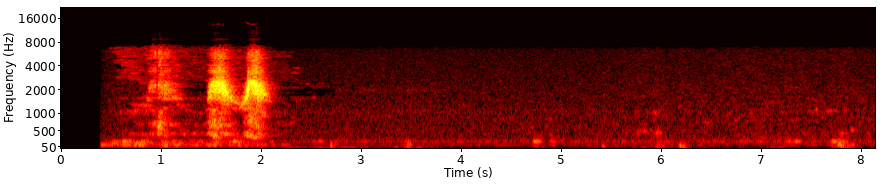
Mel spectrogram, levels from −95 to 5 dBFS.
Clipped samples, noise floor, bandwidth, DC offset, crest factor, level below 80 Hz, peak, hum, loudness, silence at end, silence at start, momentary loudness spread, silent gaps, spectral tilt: under 0.1%; -65 dBFS; 7.6 kHz; under 0.1%; 26 dB; -68 dBFS; 0 dBFS; none; -15 LUFS; 6.05 s; 0.9 s; 22 LU; none; -0.5 dB/octave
